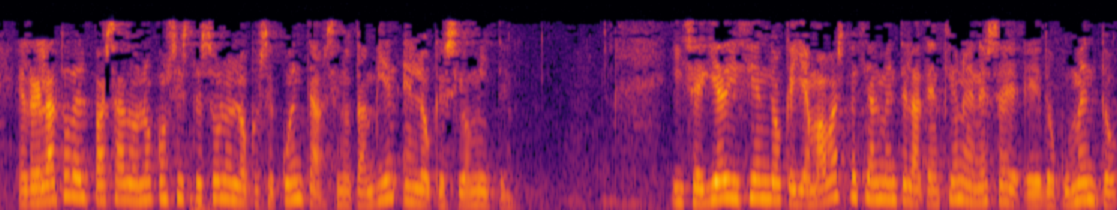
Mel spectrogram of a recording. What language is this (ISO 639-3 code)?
spa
